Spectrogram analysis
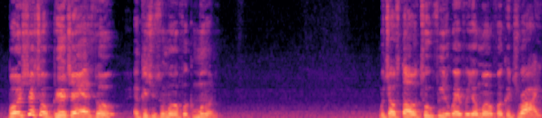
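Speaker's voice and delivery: a hint of a put-on bass voice. Retelling what a man told a boy, in a deep bass voice. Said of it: "he said it in the deep voice".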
